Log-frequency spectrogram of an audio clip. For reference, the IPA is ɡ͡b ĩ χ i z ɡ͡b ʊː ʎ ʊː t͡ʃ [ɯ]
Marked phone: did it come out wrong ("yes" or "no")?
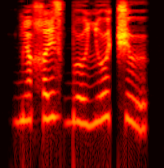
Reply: no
